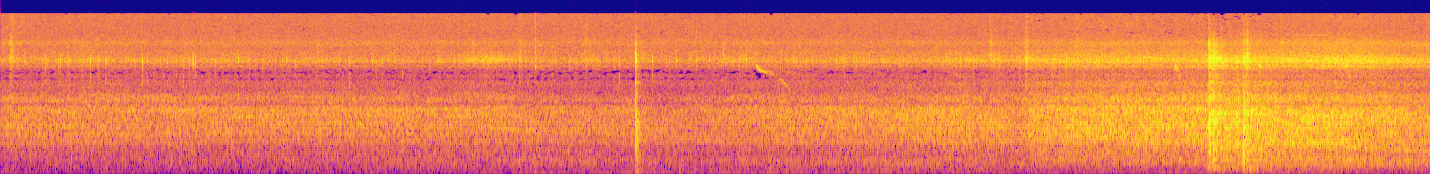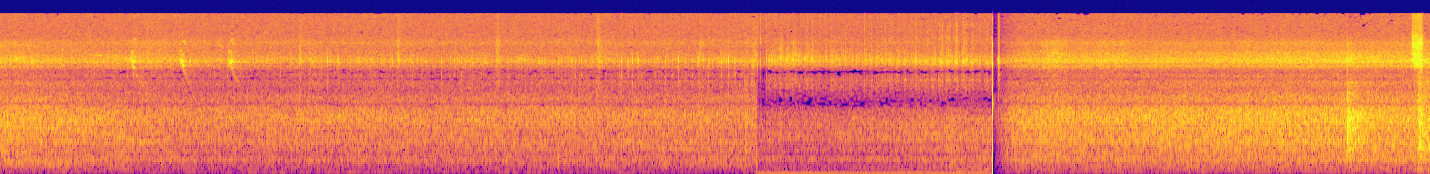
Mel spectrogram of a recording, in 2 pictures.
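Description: Street traffic noise, with a car passing close, loudest about halfway through and then fading. A couple of sharp clicks stand out.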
